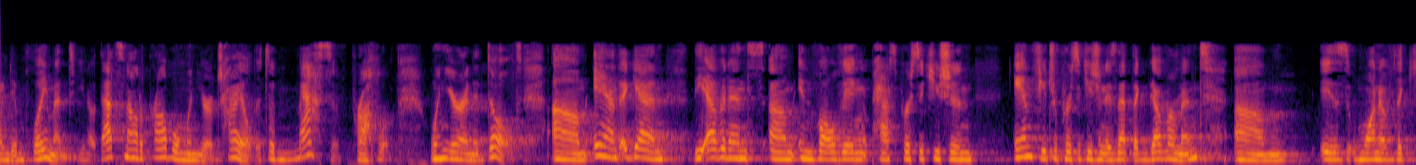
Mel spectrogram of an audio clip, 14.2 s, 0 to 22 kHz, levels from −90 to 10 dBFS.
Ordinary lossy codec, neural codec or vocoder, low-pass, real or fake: MP3, 48 kbps; none; 7.2 kHz; real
